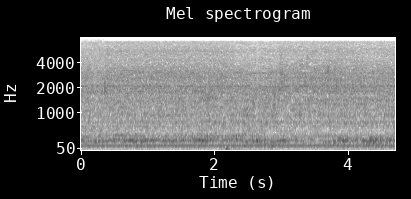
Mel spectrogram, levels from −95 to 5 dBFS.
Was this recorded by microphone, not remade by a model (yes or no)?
yes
